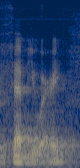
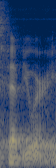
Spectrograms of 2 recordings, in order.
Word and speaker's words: February: the trick here is there's two pronunciations for February um you can say the r but almost no one does so you could say febru AR um but no one says February maybe teachers or people who want to speak very proper English but 99% of the world says February it's the month of February um Valentine's Day is in February um and uh the r is just uh it's just there for show uh when we say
